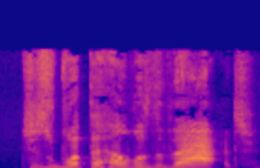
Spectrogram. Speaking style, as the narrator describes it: Naruto shouted

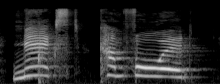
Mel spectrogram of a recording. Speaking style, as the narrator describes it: she yelled

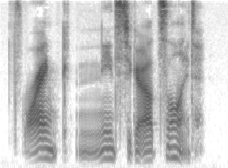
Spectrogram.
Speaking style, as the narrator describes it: he said in a quiet voice

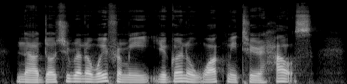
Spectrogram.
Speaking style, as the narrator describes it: the kid said

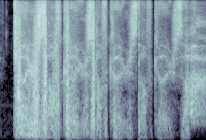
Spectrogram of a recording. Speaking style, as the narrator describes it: telepathically, really stealthily, just whisper into his mind

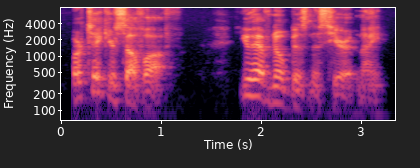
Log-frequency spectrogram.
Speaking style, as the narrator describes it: cried the boy

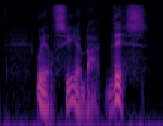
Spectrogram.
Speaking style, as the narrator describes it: said Snape softly

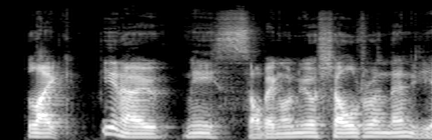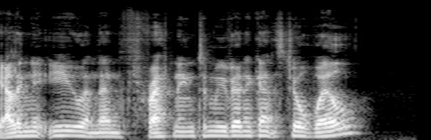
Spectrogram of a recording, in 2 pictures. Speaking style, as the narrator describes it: Sokka laughed a little

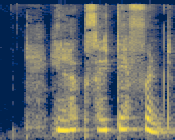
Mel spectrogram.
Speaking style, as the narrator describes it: Mother whispers

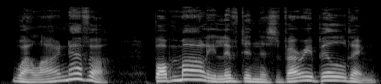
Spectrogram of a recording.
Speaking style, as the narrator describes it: Jasper exclaimed

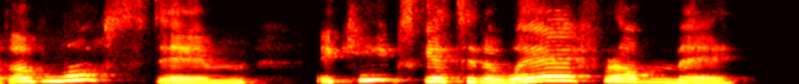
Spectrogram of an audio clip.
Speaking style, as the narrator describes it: he wailed

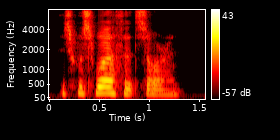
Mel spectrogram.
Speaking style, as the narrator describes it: she murmured

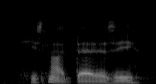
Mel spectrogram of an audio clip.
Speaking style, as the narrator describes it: Harry sighed

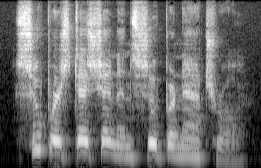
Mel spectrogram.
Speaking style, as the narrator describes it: Ezio exclaims with fatigue in his voice

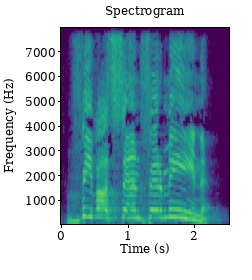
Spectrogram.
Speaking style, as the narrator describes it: The assistant coach, the very unremarkably named Tex Winter, screamed

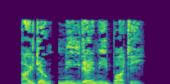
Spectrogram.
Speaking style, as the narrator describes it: she said fiercely

